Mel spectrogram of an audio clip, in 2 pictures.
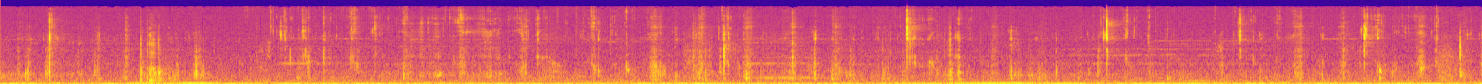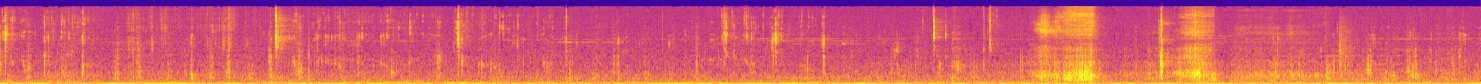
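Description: Close-miked chewing of a mouthful of butter chicken and naan: wet mouth clicks and smacks throughout, with two louder smacks near the end, over a steady low hum.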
